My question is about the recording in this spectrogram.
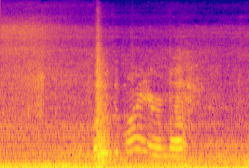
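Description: Diesel truck engine running with a steady low drone, heard from inside the cab. A sharp click about a second in, followed by a brief voice.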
